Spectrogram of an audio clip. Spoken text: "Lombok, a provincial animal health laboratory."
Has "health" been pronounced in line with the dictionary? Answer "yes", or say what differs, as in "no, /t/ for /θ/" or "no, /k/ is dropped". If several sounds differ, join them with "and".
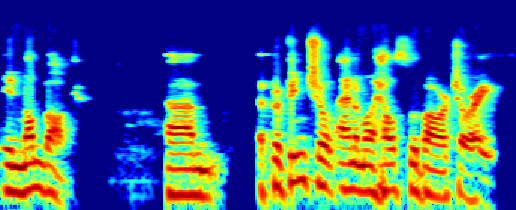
yes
